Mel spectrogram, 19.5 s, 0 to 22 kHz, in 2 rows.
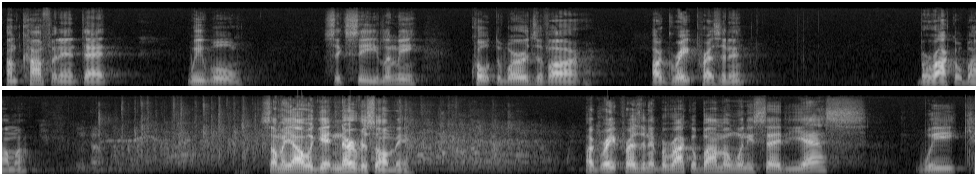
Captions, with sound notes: during the 116th Congress, and others we'll lay a foundation to move them forward. But ultimately, I'm confident that we will succeed. Let me quote the words of our great president, Barack Obama. (Applause.)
